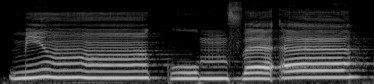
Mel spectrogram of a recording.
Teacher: Karena ada mim sukun yang menghadapi huruf selain mim dan ba yaitu huruf fa. Maka mim sukun ini kita bunyikan dengan idhar atau jelas bunyi M-nya. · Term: idhar syafawi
